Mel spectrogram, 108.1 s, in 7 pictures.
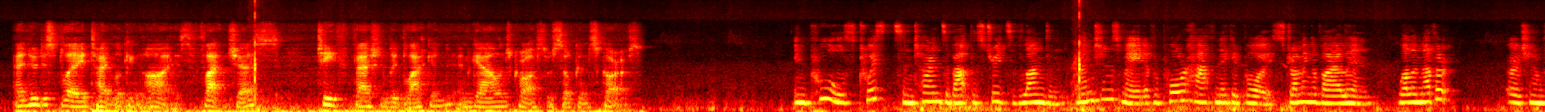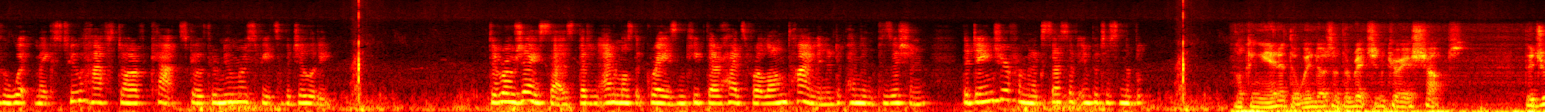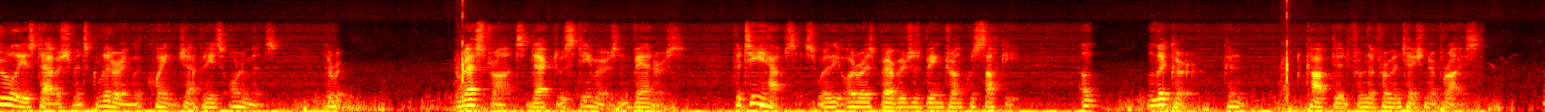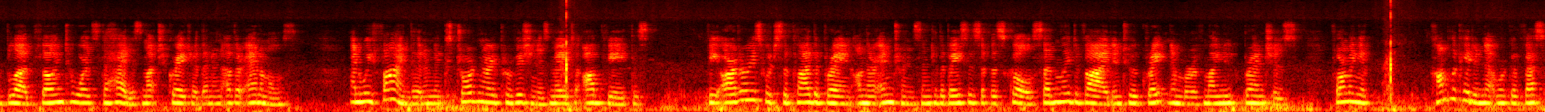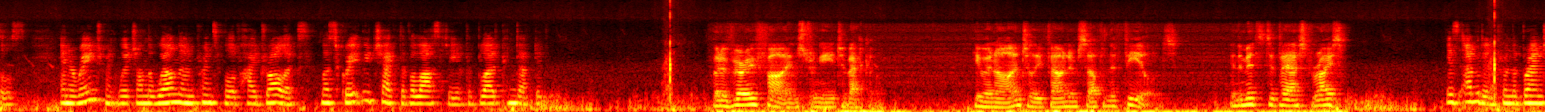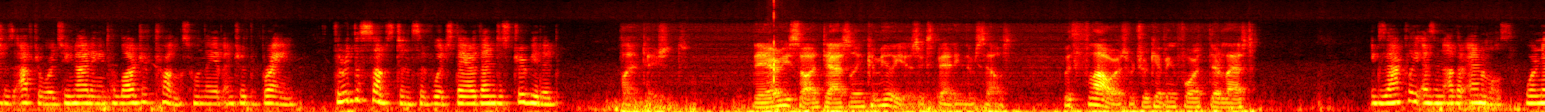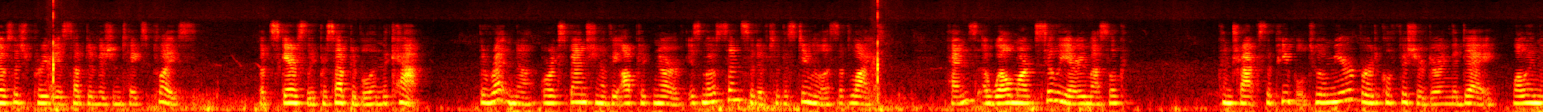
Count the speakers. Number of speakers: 2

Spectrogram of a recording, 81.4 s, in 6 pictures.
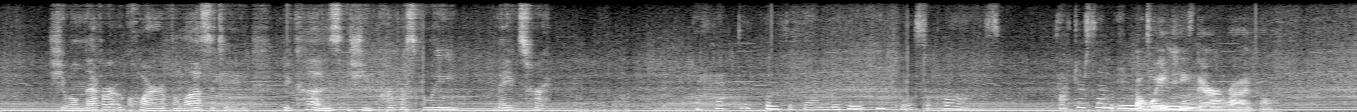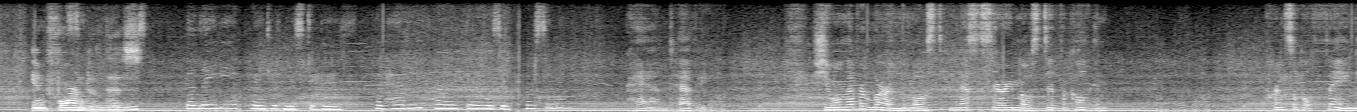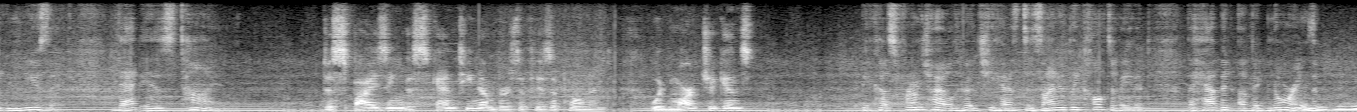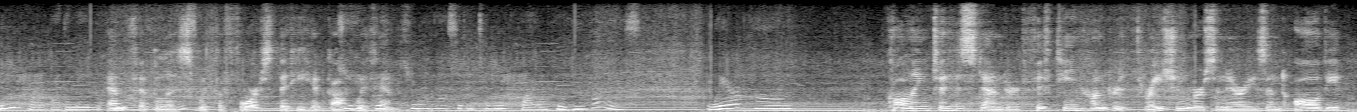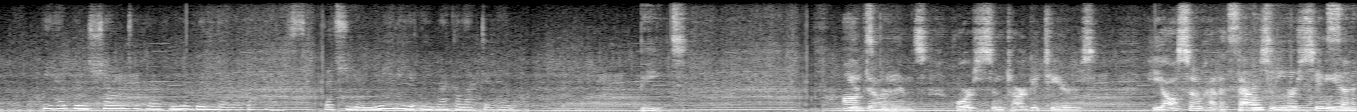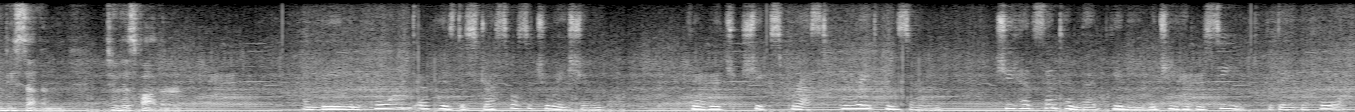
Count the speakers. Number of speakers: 3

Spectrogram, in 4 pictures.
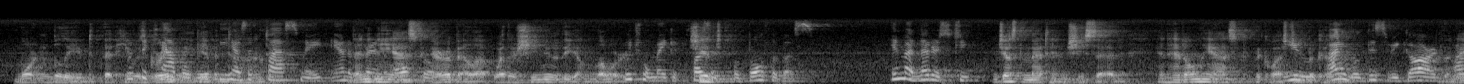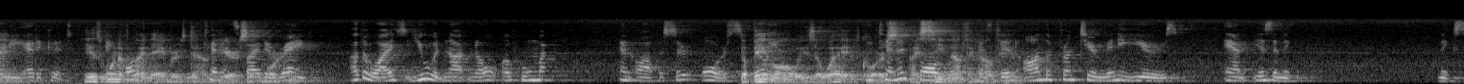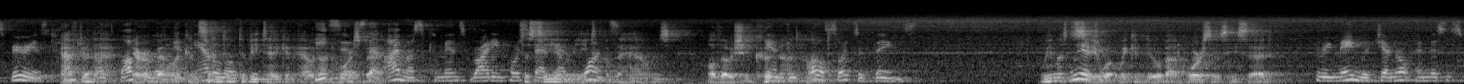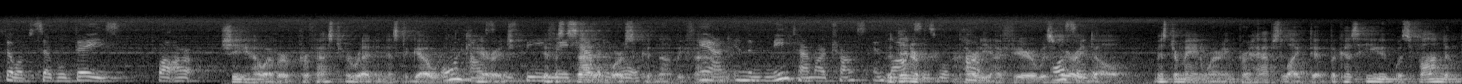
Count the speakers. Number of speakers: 2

